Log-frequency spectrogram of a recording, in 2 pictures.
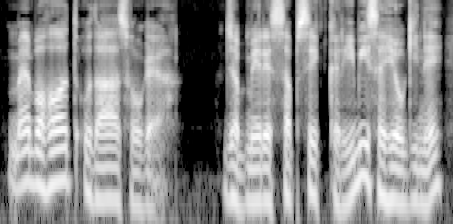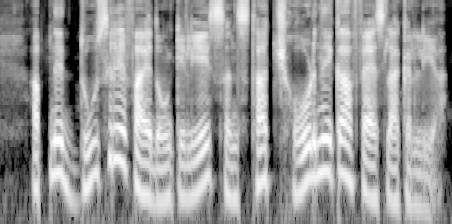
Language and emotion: Hindi, sad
